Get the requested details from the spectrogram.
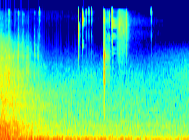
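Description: A short click sounds.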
